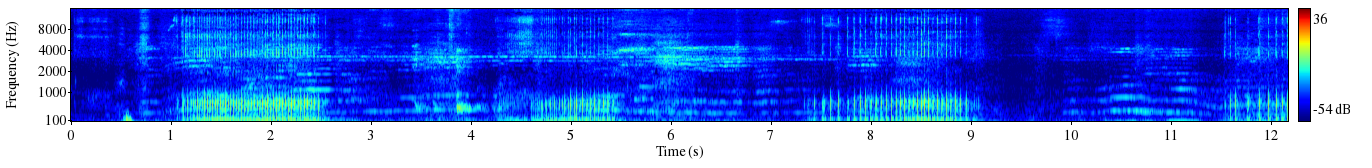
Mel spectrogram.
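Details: Sleeping puppy snoring with eyes slightly open: loud, rough, rattling breaths in a slow repeating rhythm, with quieter breaths between them.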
